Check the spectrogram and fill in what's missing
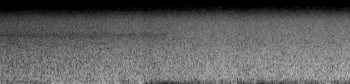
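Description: Storm waves on the Chesapeake Bay during Tropical Depression Ernesto, a steady loud roar of surf and wind-driven water filling the whole clip without pause.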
